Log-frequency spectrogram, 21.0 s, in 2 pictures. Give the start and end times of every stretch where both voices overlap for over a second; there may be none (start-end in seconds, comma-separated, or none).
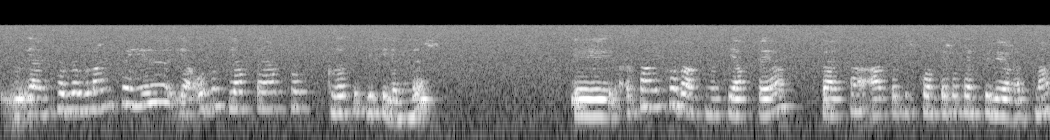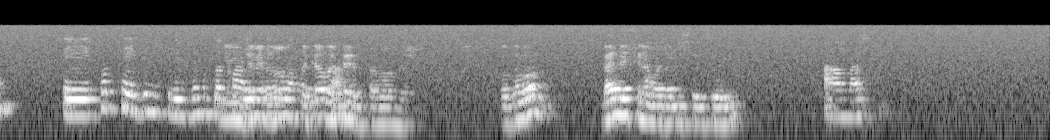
12.7-14.0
